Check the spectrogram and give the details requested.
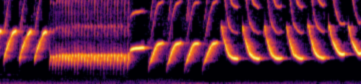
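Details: Canary singing a training song meant to woo other canaries: quick falling whistles, a long low rattling trill, then rising and sweeping descending notes repeated several times a second.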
